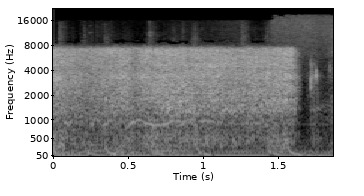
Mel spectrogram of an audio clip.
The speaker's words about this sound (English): In front of me, you will see this lovely can of Right Guard 48-hour antiperspirant. Let's give it a spray, shall we? Spray it around the room, the fake living room.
